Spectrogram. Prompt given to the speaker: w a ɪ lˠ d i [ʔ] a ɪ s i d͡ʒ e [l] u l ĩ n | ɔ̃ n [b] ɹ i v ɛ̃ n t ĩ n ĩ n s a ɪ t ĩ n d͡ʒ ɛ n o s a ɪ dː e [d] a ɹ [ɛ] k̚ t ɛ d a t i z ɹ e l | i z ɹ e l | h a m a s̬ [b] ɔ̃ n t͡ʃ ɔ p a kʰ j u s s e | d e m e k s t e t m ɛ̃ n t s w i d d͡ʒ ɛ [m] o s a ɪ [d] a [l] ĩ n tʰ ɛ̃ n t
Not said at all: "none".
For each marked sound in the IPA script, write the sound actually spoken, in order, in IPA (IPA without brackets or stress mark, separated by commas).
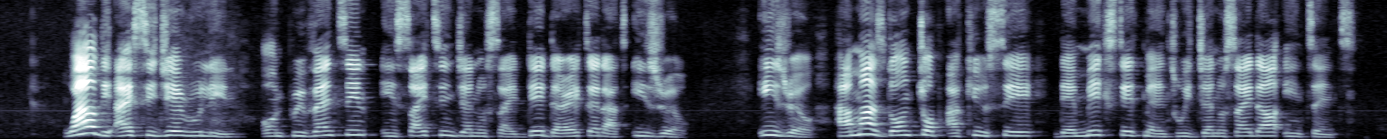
ʔ, ɹ, p, d, ɛ, d, n, d, l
